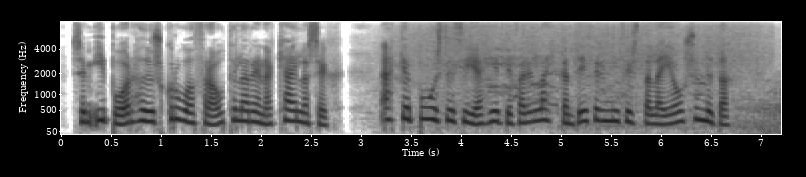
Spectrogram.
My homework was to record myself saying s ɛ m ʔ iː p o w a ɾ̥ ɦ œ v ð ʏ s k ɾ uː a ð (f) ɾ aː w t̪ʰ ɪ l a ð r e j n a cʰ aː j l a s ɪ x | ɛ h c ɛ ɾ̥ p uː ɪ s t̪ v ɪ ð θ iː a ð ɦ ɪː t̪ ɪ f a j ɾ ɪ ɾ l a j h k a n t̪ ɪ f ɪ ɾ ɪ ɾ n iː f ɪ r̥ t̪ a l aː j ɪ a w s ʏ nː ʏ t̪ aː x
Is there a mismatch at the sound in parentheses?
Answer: no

